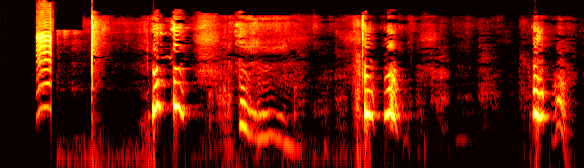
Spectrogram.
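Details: A pet dog indoors giving a few short, sharp barks in scattered pairs, separated by pauses, with a human voice speaking between them.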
